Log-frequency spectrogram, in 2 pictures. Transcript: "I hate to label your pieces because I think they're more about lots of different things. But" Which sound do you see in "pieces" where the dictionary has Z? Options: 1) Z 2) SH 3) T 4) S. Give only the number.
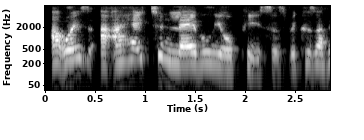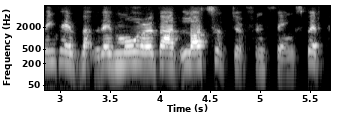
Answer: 1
